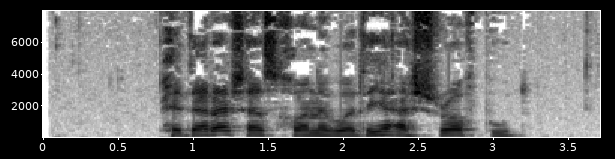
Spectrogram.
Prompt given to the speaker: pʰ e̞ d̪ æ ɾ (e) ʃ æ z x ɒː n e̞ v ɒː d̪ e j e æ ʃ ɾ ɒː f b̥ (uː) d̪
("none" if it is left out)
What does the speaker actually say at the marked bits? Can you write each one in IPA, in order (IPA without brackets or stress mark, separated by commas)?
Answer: æ, uː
